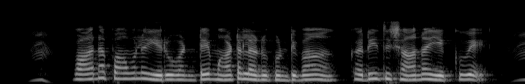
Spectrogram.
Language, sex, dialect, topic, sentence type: Telugu, female, Southern, agriculture, statement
